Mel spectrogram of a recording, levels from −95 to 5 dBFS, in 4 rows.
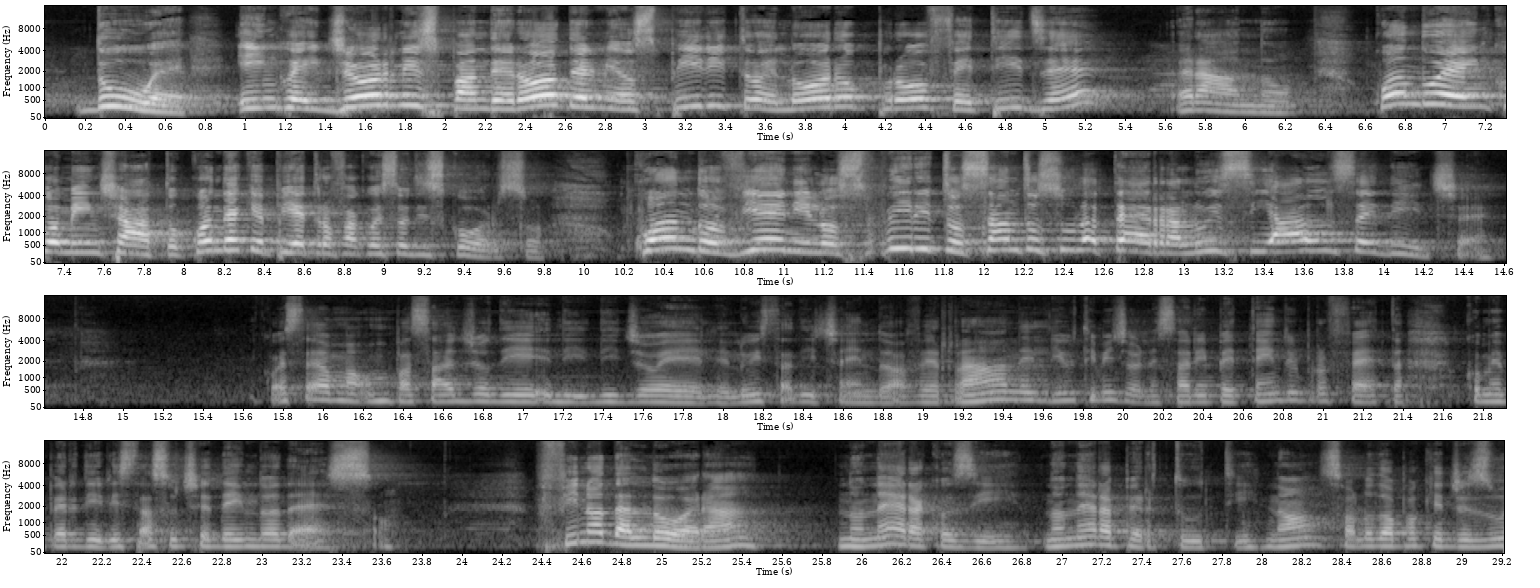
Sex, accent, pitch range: female, native, 185-280 Hz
